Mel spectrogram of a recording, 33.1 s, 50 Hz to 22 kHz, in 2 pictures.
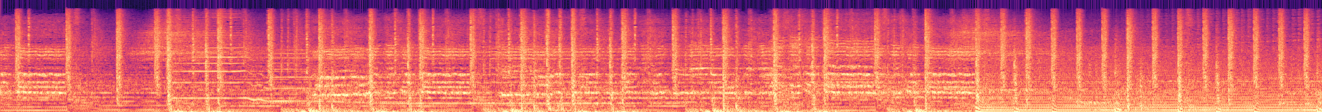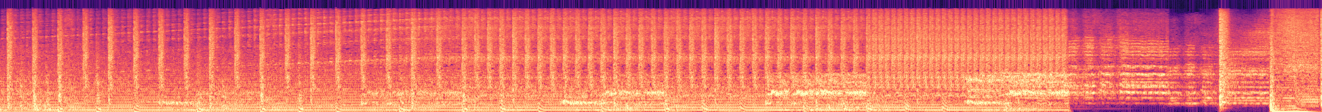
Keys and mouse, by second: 2.5 z, 3.0 z, 3.3 Tab, 5.0 ctrl+r, 7.3-9.4 right drag, 8.1-12.6 drag, 9.8 Tab, 15.3 right click, 15.7 Tab, 18.4 right click, 19.3-20.7 drag, 22.1 ctrl+e, 24.5-25.6 drag, 25.6 ctrl+e, 26.3-27.5 drag, 28.4 click, 29.0-31.8 right drag, 29.4-33.0 middle drag, 30.5-31.8 drag.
